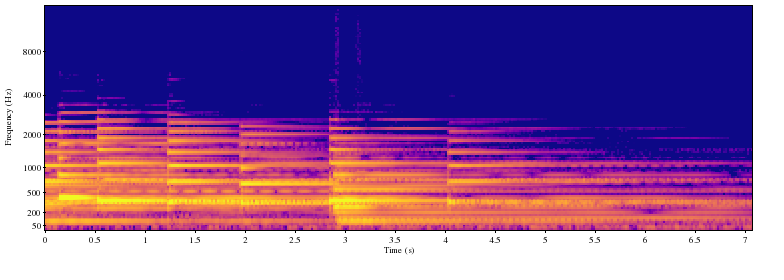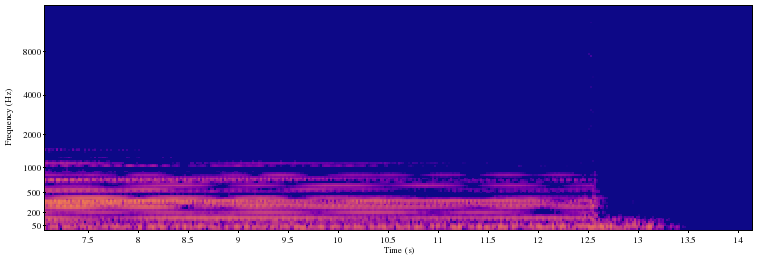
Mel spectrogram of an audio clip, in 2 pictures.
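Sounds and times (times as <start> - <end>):
grand piano: 0.0 - 13.3.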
